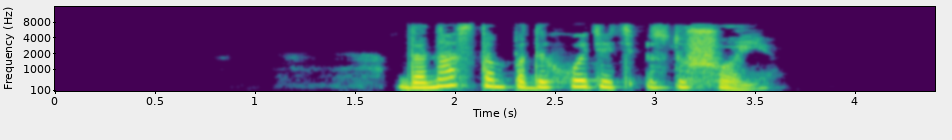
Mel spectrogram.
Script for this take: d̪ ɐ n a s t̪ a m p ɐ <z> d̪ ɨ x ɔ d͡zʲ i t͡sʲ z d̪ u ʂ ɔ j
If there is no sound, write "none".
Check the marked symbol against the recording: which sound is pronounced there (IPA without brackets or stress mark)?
none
